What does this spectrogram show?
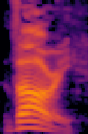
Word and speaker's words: Mhairi: Vari. Well, it's spelled Mhairi. Yeah, that's right. And it's Vari. It's pronounced Vari.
